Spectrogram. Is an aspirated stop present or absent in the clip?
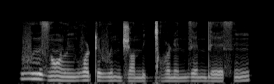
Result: absent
